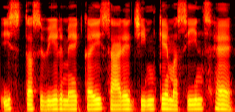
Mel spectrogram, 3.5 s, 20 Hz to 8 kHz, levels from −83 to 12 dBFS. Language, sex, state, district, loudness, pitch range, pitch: Hindi, male, Assam, Kamrup Metropolitan, -15 LUFS, 115-120 Hz, 115 Hz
